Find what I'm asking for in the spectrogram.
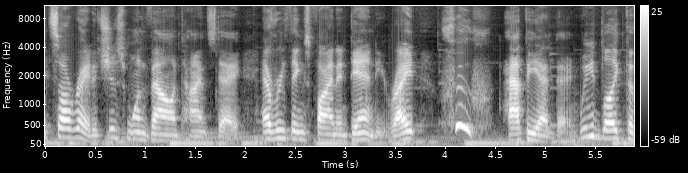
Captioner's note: whoo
